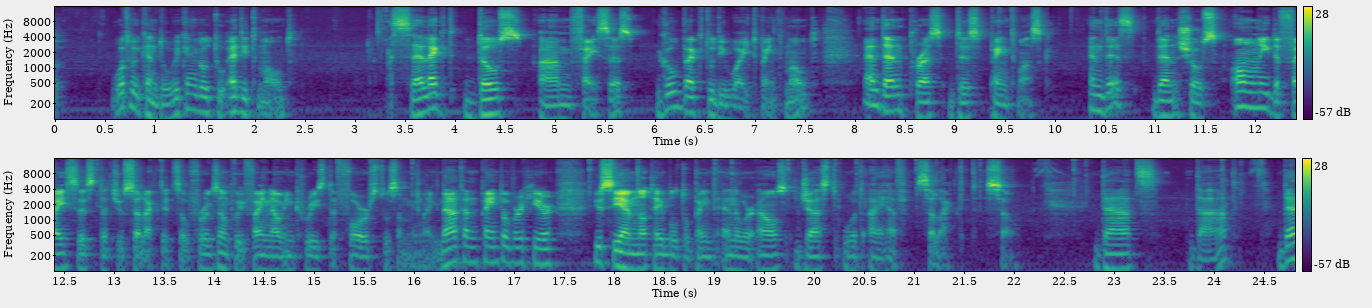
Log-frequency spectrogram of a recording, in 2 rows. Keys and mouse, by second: 3.3 alt+click, 6.0 Tab, 9.5 click, 10.5-12.9 middle drag, 14.2-15.6 drag, 16.0-17.8 drag, 18.0-19.0 drag, 19.2 click, 19.9 middle click, 20.5 click, 21.2 middle click, 21.9 click, 22.7 middle click, 23.3 click, 24.3 middle click.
